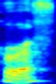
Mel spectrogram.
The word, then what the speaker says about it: Hurf: Previously, he was the Herbert Hurf. Did I pronounce that right? Is it Hurf?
